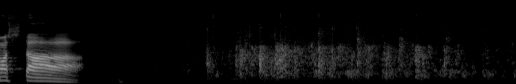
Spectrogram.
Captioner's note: applause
